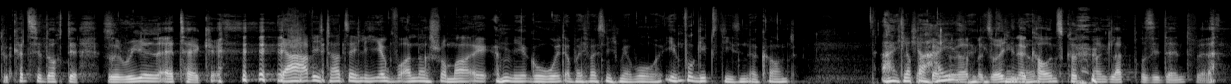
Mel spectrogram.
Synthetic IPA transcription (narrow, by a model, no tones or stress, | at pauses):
d̥uːkʰansthiɐdɔχd̥iːɐzoʁiːlɛtʰɛkjaːhaːbəɪçtʰaːtz̥ɛçlɪçʔɪɐɡŋ̩tv̥oːʔandɐsʃoːnmaːlmiːɐɡəhoːltʔaːbɐɪçvaɪsnɪçtmeːɐvoːʔɪɐɡŋ̩tv̥oːɡiːp̚tsd̥iːzn̩əkʰaʊnt | ʔaχɪçɡlaːbəhaɪhːɐmɪtz̥ɔlçn̩ɐkʰaʊntskʰœntəmanɡlat̚pʁ̥ɛzidɛntv̥eːɐd̩n̩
